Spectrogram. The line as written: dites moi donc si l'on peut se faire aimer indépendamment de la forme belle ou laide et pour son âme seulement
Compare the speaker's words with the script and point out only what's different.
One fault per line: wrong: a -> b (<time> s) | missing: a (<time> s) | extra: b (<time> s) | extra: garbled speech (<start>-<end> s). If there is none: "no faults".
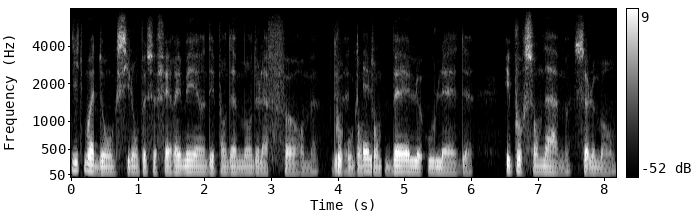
extra: garbled speech (3.9-4.7 s)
